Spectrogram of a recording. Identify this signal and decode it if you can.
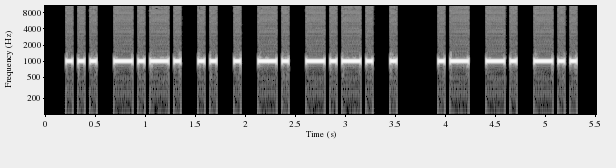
Morse code, heard as a keyed tone, about 20 wpm, 1000 Hz. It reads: SCIENCE AND
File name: qotdfiles / 20wpm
